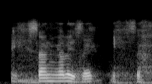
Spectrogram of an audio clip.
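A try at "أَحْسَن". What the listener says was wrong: Enggak, ihsan beda. Dia harus serupa seperti ini bentuknya, af'alu. Harus sama seperti af'alu. Ihsan dia beda. Ihsan, tulisannya panjang. Sinnya panjang. Jadi ahsanu, ahsan. Ini nama orang yang dia itu seperti fi'il, berwazan atau bentuknya seperti wazan fi'il, bentuk fi'il.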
